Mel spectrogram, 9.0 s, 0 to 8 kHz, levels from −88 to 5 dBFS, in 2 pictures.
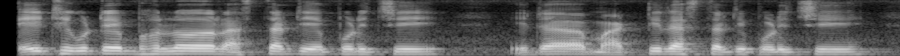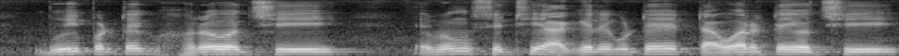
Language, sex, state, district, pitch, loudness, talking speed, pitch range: Odia, male, Odisha, Malkangiri, 130 Hz, -16 LUFS, 125 wpm, 125-135 Hz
